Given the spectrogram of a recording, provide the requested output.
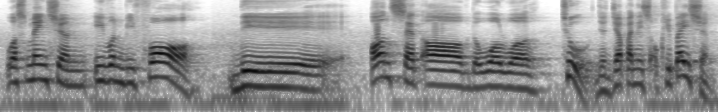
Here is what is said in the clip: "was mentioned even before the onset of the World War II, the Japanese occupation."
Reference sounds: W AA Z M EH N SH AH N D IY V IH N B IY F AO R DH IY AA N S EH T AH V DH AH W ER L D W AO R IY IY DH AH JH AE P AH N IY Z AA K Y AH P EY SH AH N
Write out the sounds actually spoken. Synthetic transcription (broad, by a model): W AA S M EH N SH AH N IY V IH N B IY F AO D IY AA N S EH T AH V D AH W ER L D W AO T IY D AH JH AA P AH N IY S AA K Y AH P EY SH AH N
